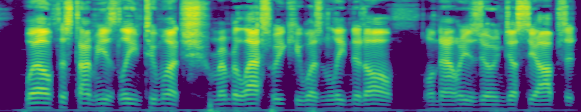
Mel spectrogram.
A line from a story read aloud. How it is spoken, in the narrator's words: Gonzalez said with a sigh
